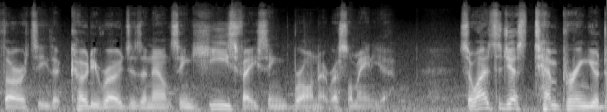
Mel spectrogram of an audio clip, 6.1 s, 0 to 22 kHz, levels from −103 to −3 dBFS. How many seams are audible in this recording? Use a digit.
0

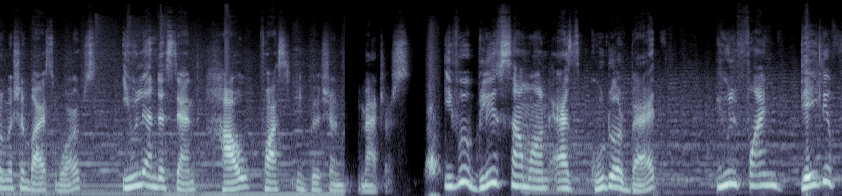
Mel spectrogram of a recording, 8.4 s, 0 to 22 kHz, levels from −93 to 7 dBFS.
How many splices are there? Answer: 0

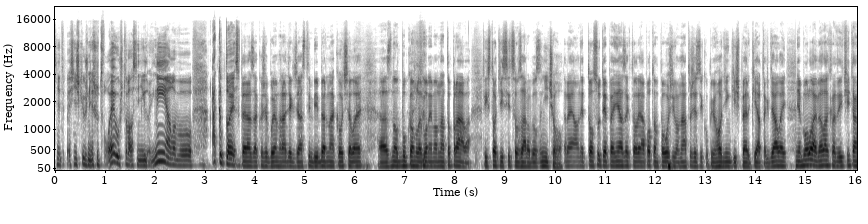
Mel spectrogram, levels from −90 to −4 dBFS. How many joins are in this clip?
4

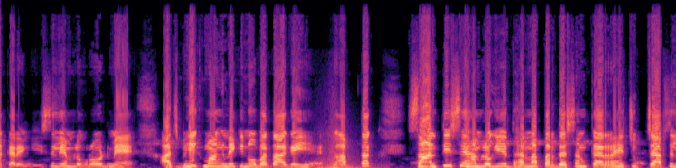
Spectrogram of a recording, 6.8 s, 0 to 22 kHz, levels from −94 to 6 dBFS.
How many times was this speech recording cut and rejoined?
1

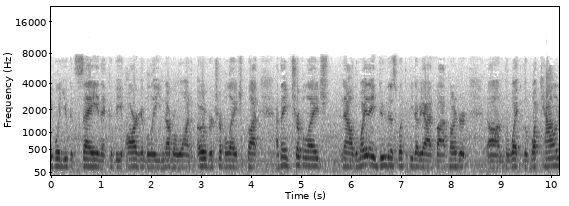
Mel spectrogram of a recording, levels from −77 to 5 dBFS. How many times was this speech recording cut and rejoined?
1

